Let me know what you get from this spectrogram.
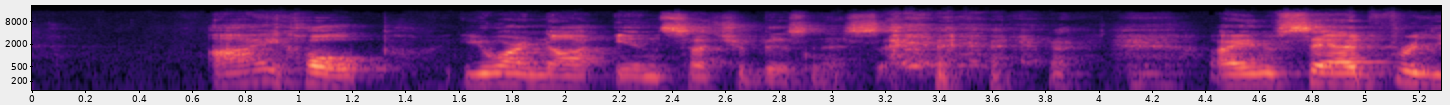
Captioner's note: laughs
